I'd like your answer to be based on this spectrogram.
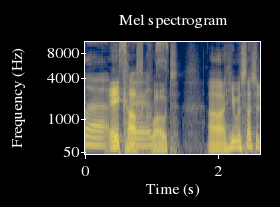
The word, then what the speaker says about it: Acuff: Fellow Grand Ole Opry star Roy Acuff commented, Acuff? Acuff. I said that twice now, eh? – Yeah. – Acuff? – Acuff. – Fucking me and my pronunciation. – The wrong emphasis on the wrong syllable.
